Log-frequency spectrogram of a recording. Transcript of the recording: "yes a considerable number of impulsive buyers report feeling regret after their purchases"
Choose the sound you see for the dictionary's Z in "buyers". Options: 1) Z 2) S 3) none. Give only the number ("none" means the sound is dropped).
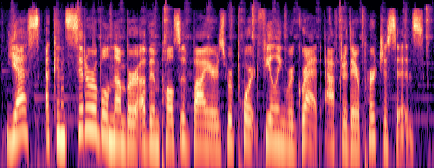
1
